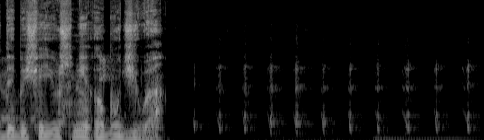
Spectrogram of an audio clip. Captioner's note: sobbing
